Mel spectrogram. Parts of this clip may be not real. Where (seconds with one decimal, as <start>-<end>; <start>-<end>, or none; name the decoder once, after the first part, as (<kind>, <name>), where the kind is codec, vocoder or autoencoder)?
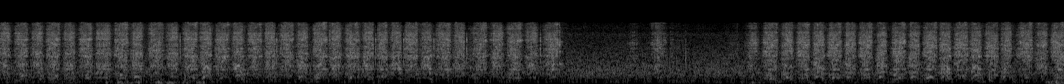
6.4-6.9 (vocoder, Vocos)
